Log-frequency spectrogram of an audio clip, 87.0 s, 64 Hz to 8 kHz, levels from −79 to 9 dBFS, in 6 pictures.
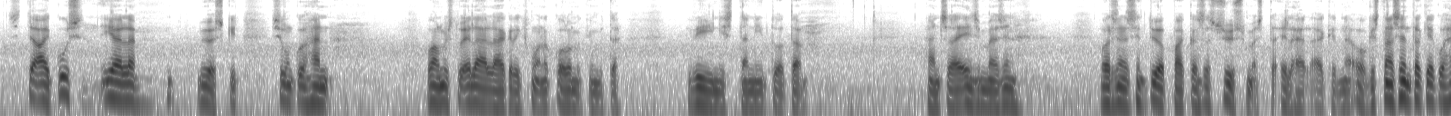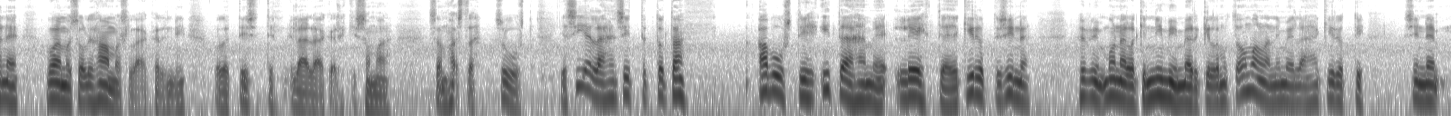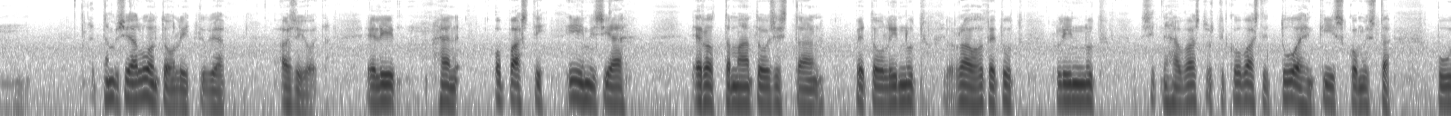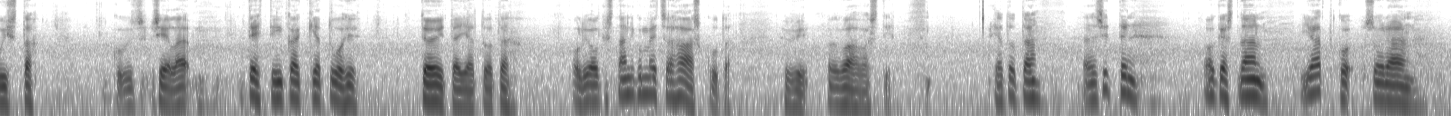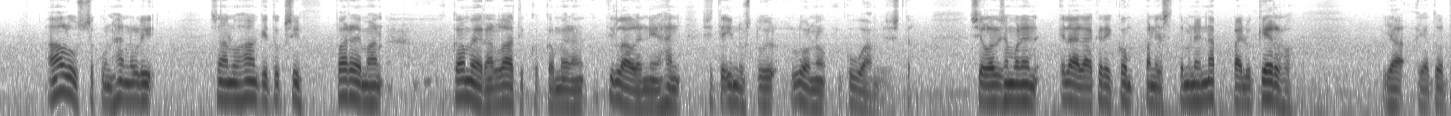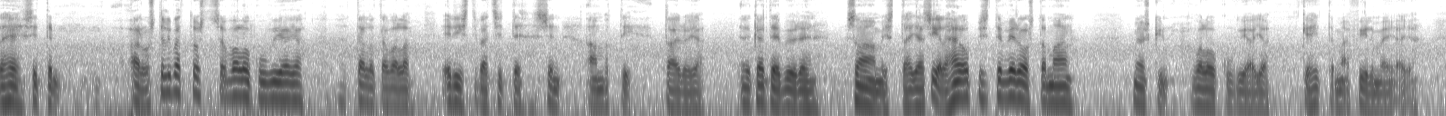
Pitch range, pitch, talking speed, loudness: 90-125 Hz, 110 Hz, 100 wpm, -20 LUFS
